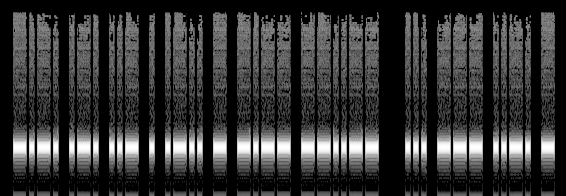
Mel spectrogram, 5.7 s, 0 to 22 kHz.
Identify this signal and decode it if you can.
Morse code, heard as a keyed tone, about 30 wpm, 1000 Hz. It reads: CRUELTY, SOFT
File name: qotdfiles / 30wpm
